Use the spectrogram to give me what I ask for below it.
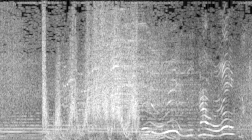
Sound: electricity

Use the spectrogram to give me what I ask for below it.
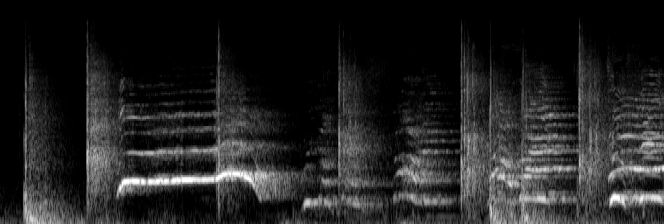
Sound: group cheers

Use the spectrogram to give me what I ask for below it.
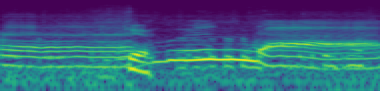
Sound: starts to rain

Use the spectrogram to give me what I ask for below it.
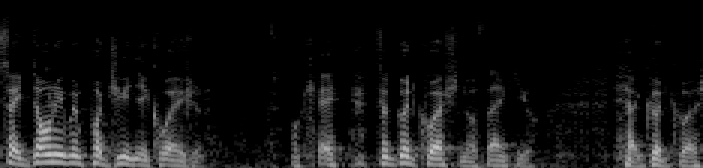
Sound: laughs

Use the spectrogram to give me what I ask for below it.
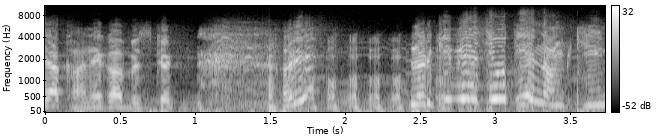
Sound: laughs

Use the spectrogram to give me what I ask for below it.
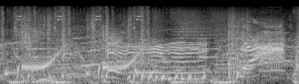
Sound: growling; screams

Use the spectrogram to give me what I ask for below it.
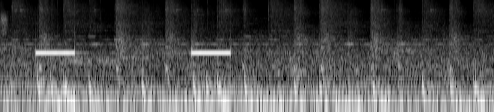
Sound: beep

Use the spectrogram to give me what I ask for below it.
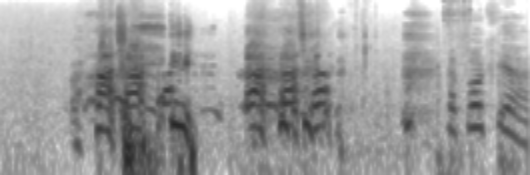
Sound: laughing

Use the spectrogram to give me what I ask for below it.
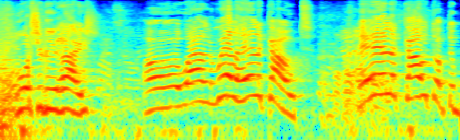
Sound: in a very inaccurate Surinam accent

